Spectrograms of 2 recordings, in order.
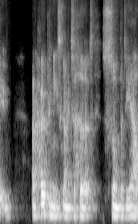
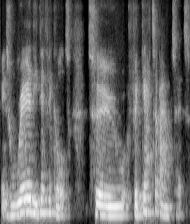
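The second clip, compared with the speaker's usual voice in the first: ordinary talk, nothing marked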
